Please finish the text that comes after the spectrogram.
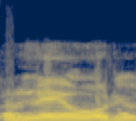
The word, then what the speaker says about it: Leorio: Leorio si legge. Leorio. Come quelle che si mangiano.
